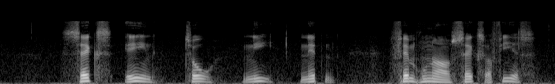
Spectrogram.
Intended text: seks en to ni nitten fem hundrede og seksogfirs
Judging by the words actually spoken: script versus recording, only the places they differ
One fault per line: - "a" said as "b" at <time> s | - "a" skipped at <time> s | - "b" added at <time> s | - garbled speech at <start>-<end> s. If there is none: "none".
none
